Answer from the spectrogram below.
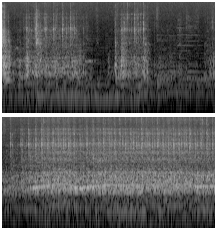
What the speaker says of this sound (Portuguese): agora a gente vai costurar as partes onde tem o verde, alfinetado, um pé de máquina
